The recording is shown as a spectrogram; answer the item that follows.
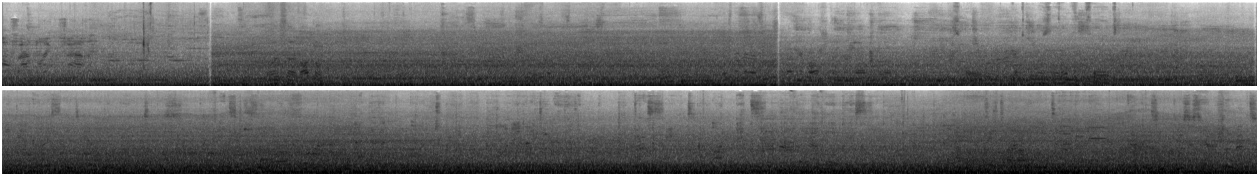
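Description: Road and engine noise inside a moving Mercedes car's cabin, changing abruptly a few times. From about halfway on it is louder and steady, at motorway speed.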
